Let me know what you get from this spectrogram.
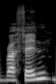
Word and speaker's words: Ruffin: I'm going to give an honorable mention to Amber Ruffin, or Ruffin. Yes, I believe that's how you say it.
